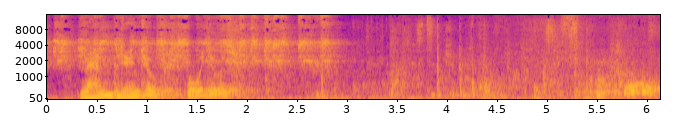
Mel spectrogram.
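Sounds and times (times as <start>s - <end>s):
speech: 0.4s - 2.1s
pigeon cooing: 1.3s - 6.1s
busy rustling background: 1.7s - 6.1s.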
